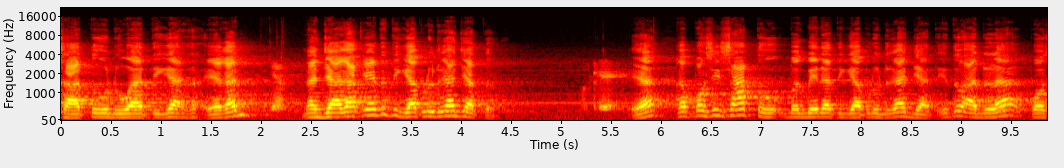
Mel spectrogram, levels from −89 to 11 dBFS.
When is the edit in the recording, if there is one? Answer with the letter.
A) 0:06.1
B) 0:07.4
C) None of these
A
